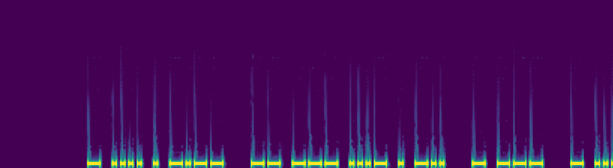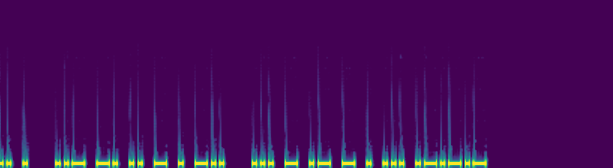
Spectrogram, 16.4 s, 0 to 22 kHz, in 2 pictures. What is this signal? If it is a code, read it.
Morse code, heard as a keyed tone, about 21 wpm, 700 Hz. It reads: THEY MOVED TO THE UNITED STATES.
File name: practice / 22wpm / Sentences with 4-Word Phrases - 22wpm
